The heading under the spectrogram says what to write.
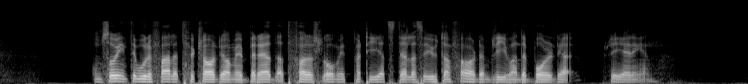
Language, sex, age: Swedish, male, 24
